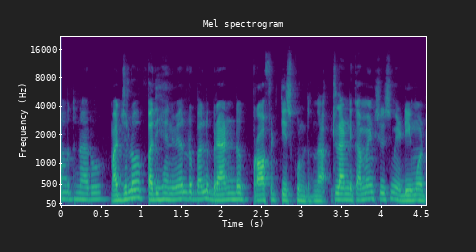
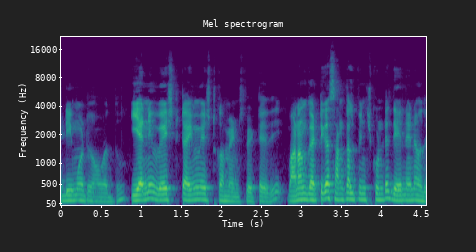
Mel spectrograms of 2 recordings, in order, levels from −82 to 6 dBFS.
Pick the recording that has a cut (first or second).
first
